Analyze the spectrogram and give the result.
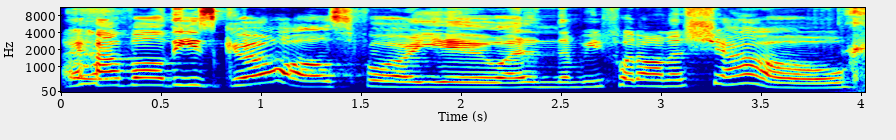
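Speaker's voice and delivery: very loud, high, stretched put-on Jersey accent. Voicing an invented cougar character: put-on Jersey accent. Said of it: "she has a Jersey accent".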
